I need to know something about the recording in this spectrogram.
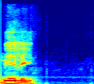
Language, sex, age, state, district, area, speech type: Tamil, male, 30-45, Tamil Nadu, Tiruvarur, urban, read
